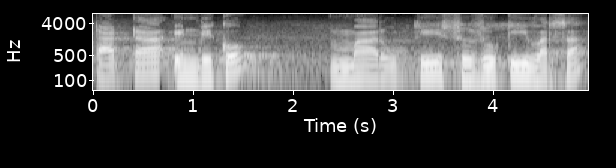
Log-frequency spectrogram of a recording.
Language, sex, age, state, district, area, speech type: Urdu, male, 60+, Delhi, Central Delhi, urban, spontaneous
